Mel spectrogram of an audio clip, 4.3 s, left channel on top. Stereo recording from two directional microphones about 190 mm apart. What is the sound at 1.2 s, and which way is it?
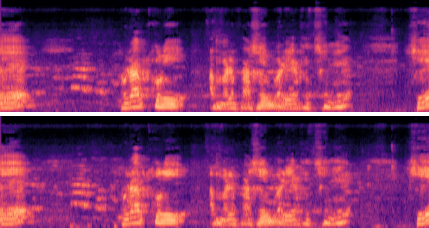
Speech, 10° left (ahead or behind).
